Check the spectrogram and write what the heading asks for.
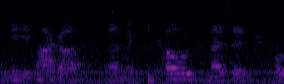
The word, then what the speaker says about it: Niitaka: The mountain is pronounced Niitaka, and the code message for launching the attack on Pearl Harbor was climb Mount Niitaka.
